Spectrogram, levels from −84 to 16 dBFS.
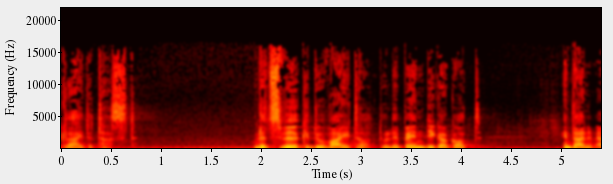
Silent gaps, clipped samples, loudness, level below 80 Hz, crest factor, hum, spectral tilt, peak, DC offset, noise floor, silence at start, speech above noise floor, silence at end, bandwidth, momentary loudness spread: none; under 0.1%; -23 LUFS; -54 dBFS; 20 dB; none; -4 dB/octave; -4 dBFS; under 0.1%; -50 dBFS; 0 s; 27 dB; 0 s; 16.5 kHz; 14 LU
